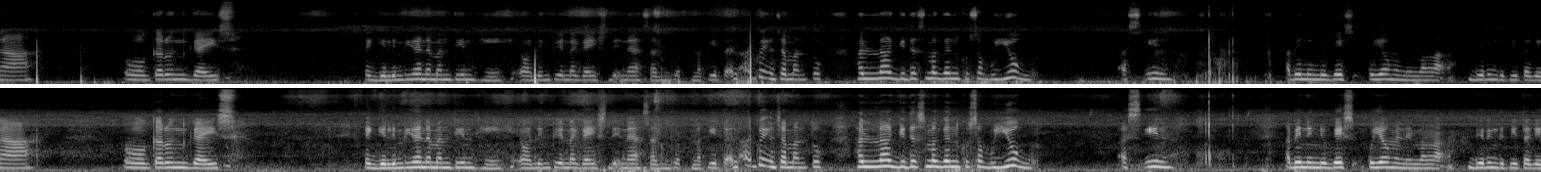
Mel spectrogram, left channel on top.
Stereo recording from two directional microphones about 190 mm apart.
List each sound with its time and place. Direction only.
0.0 s a sound: 20° left (ahead or behind)
1.2 s speech: centre (ahead or behind)
3.6 s speech: 5° right (ahead or behind)
13.0 s speech: 5° left (ahead or behind)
